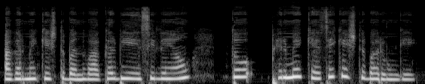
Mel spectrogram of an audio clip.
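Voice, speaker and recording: A poor, dutiful young daughter from a moral-story cartoon, acted by a woman. She speaks earnestly and gently in a high, very mellow voice, recorded dry over music. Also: normal speed, dry recording. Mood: worried.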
